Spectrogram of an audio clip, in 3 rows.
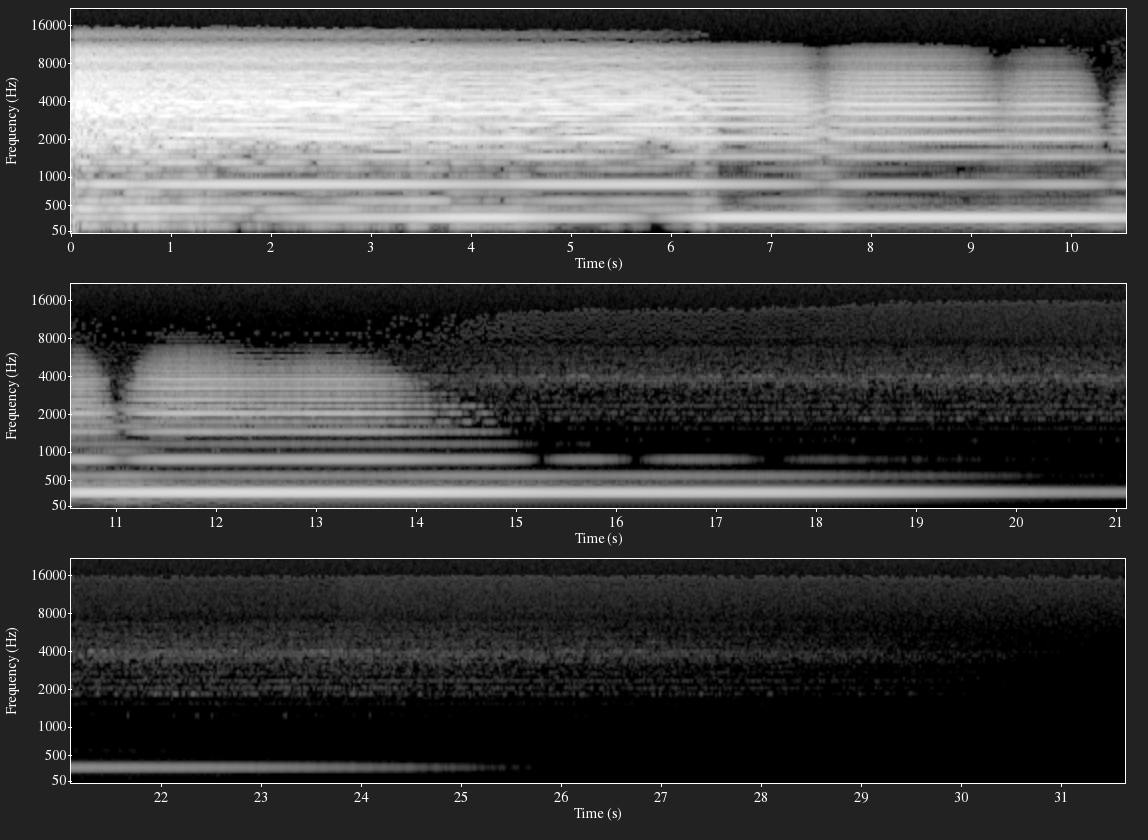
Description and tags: Dist Chr Drock 2strs 12th up
Fretted 12th fret on the D (4th) string and the 14th fret on the G (3rd) string. Up strum.
chords, guitar-chords, lead-guitar, distortion, distorted-guitar, lead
